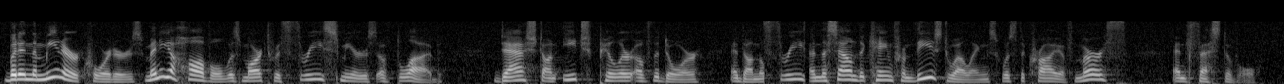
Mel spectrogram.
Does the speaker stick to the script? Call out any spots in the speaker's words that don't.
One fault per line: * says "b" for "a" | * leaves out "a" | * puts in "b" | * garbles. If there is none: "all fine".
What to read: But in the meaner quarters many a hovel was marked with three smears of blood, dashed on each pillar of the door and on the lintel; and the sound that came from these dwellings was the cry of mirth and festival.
* says "three" for "lintel"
